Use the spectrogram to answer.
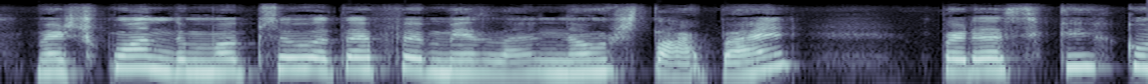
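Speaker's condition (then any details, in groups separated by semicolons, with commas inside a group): Ataxia after brain injury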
